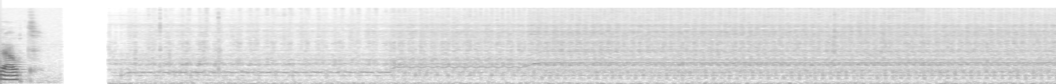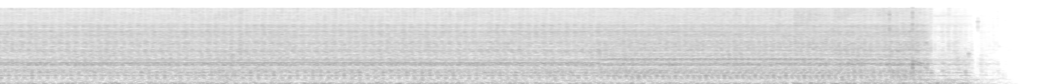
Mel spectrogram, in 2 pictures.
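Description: A sewing machine runs steadily, stitching fabric.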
